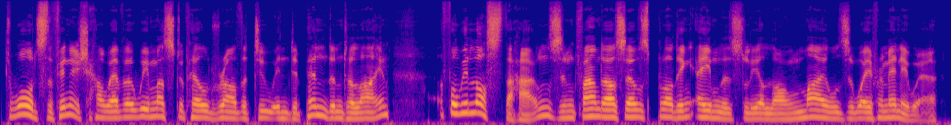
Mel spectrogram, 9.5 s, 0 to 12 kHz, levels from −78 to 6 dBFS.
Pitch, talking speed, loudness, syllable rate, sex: 140 Hz, 175 wpm, -19 LUFS, 5.4 syllables/s, male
